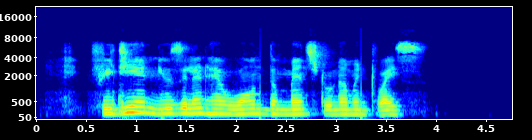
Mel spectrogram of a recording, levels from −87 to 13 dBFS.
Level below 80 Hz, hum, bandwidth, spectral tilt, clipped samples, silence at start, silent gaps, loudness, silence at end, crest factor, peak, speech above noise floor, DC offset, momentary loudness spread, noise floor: -60 dBFS; none; 7.4 kHz; -6 dB/octave; under 0.1%; 0.3 s; none; -26 LUFS; 0.9 s; 16 dB; -10 dBFS; over 65 dB; under 0.1%; 7 LU; under -90 dBFS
